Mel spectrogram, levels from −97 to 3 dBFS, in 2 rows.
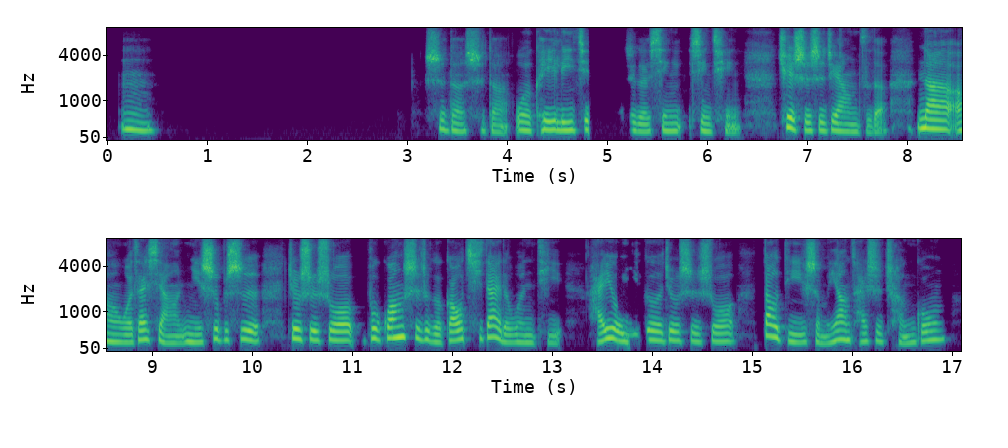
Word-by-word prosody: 嗯。 180 -4 -1 2.7
是 200 - 0
的， 170 -3 -4
是 170 0 -2
的。 145 -4 -8
我 180 -2 0
可 180 +4 -3
以 190 0 +4
理 175 0 +2
解 190 +3 -1 0.4
这 175 - -6
个 155 -2 -3
心 165 +1 -3
心 165 -4 -2
情。 140 - -6 0.4
确 235 - +5
实 180 -3 +4
是 170 +1 +2
这 175 - 0
样 155 -3 -1
子 140 -1 -11
的， 145 - -6 0.3
那， 205 -2 +6
呃， 170 -1 0
我 160 0 -2
在 210 +5 +2
想 170 -7 -2
你 160 -1 -2
是 225 +8 +4
不 205 - -7
是 200 -2 +3 0.3
就 230 -1 +4
是 205 -1 +2
说 195 -1 +3
不 235 +2 +2
光 245 +4 +6
是 245 -3 0
这 210 -1 -1
个 165 - -2
高 195 +5 +2
期 225 +1 -2
待 265 0 +3
的 165 - -2
问 155 -1 -6
题， 145 +2 -11 0.2
还 175 - -2
有 225 -5 +5
一 160 -2 -6
个 200 +1 0
就 195 +1 -1
是 180 -1 -3
说 175 0 -3 0.2
到 285 -3 +4
底 165 -7 -4
什 165 -2 0
么 135 - -7
样 205 +3 +1
才 175 -4 -7
是 175 0 -4
成 150 -3 -7
功， 200 +5 -3
180 Hz, 215 characters per minute, -22 LUFS, 165-205 Hz, 2.7 s, 那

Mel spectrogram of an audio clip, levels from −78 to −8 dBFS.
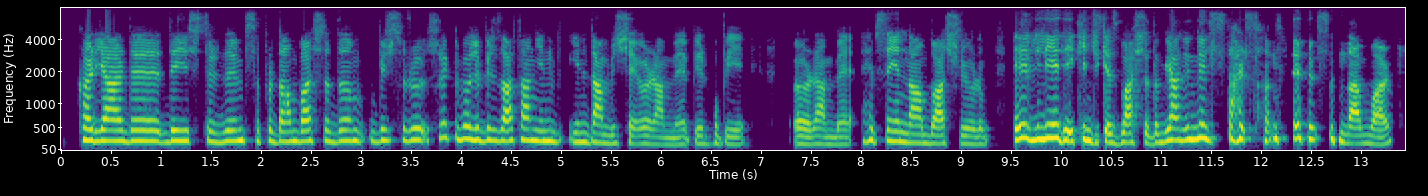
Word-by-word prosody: kariyer 220 -2 +3
de 220 -1 +2
değiştirdim, 220 0 0
sıfırdan 215 -1 -3
başladım. 220 +1 -1
Bir 220 +2 -2
sürü, 235 0 -2
sürekli 270 0 -4
böyle, 240 -4 +2
bir, 240 - +1
zaten 230 +2 +1
yeni 215 -2 +1
b - - -14
yeniden 195 -3 -1
bir 170 - -7
şey 170 -1 -6
öğrenme, 150 -3 -6
bir 165 -1 -6
hobi 155 -3 -8 0.4
öğrenme, 150 -1 -4
hepsine 220 0 -2
yeniden 180 -4 0
başlıyorum. 165 -2 -3 0.2
Evliliğe 260 +1 +6
de 220 - +5
2'nci 220 -3 +3
kez 180 -3 0
başladım, 190 0 -1
yani, 240 +1 +4
ne 280 - +6
istersen 260 -2 -1 0.2
hepsinden 245 -11 0
var. 155 +3 -1
215 Hz, 145 wpm, -14 LUFS, 180-235 Hz, 0.4 s, Evliliğe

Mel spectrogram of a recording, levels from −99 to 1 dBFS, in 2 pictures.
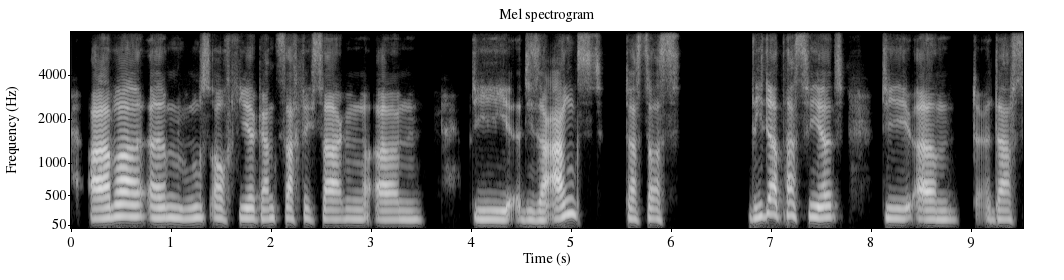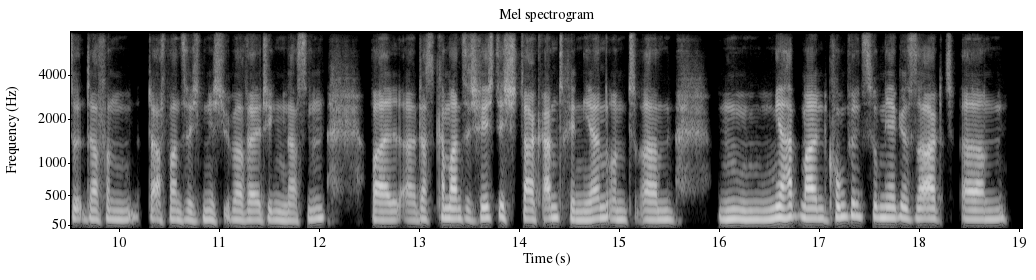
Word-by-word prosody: Aber, 180 +4 +7
ähm, 160 0 +2
muss 160 +2 -3
auch 155 -5 -1
hier 155 -1 +1
ganz 145 +2 -3
sachlich 155 -3 -3
sagen, 145 0 0
ähm, 135 0 -1 0.5
die 140 -2 -1
diese 130 -1 0
Angst, 220 - +3 0.2
dass 145 -4 -3
das 150 -4 -4 0.7
wieder 185 +7 +1
passiert, 175 -3 0 0.4
die, 155 0 -2
ähm, 135 -1 +2 0.2
d - - -11
darfst 140 0 -2
du - - -2
davon, 140 +2 -4
darf - - -4
man 140 -2 -2
sich 125 -3 -6
nicht 135 -5 -3
überwältigen 130 -1 -2
lassen, 140 +6 -4 0.5
weil, 130 -1 +2
äh, 130 -1 -4
das 145 -3 -4
kann 160 - -1
man 150 0 +5
sich 140 -3 -4
richtig 160 +1 +1
stark 145 -3 -1
antrainieren 145 -1 0
und, 140 -4 -5
ähm, 135 0 -1 0.4
m 140 -1 0
mir 165 -1 +6
hat 180 +1 +1
mal 155 -1 +6
'n 150 - -3
Kumpel 180 +3 -1
zu 170 -1 -4
mir 165 -1 +2
gesagt, 155 -4 0
ähm: 140 +1 0
145 Hz, 155 wpm, -24 LUFS, 135-160 Hz, 0.7 s, Aber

